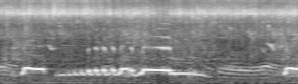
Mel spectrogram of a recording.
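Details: Barbary dove song meant to stimulate local doves: a single low coo, rippling then held and falling away, bracketed by brief flat louder notes at start and end, with background hiss.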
